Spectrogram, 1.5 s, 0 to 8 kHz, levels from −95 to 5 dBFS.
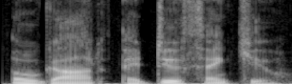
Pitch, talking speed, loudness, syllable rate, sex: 85 Hz, 245 wpm, -19 LUFS, 4.8 syllables/s, male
